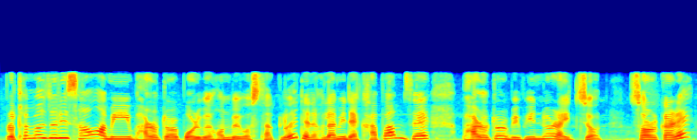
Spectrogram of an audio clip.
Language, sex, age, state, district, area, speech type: Assamese, female, 30-45, Assam, Dibrugarh, rural, spontaneous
